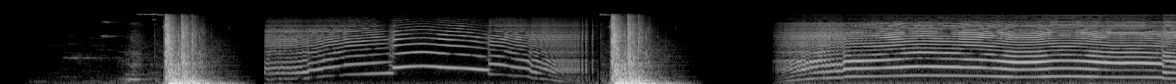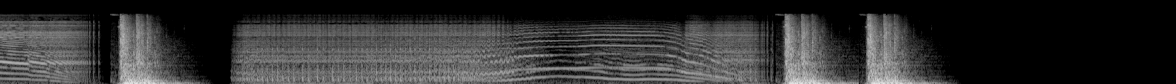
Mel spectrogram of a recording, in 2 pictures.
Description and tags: many door slamming
door, indoor, slam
